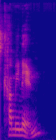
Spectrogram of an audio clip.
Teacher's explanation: it's a phrasal verb coming in so we stress the in a little bit more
